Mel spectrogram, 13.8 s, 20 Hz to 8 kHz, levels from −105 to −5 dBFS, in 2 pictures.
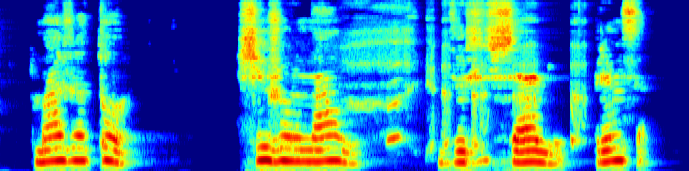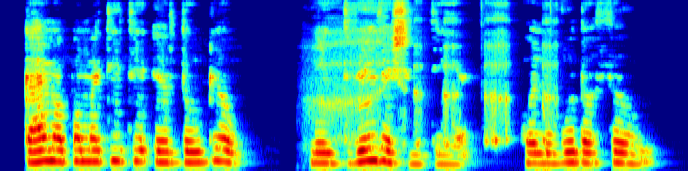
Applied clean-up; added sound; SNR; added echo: classical method WPE with log-MMSE.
